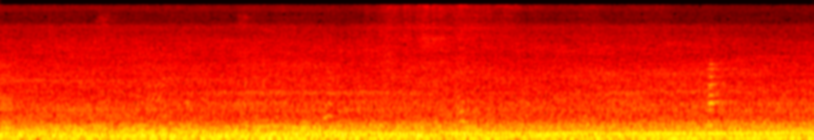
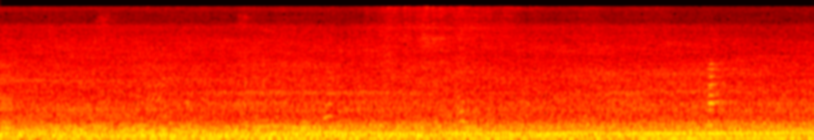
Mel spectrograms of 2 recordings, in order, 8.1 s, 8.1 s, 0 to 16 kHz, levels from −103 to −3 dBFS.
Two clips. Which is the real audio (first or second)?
second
